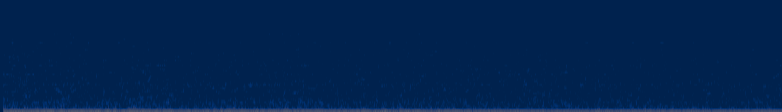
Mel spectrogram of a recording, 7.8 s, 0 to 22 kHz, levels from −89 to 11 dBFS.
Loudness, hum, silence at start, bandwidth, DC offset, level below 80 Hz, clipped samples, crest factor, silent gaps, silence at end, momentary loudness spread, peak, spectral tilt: -68 LUFS; none; 0.05 s; 16.5 kHz; under 0.1%; -66 dBFS; under 0.1%; 12 dB; none; 0 s; 3 LU; -52 dBFS; -3 dB/octave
